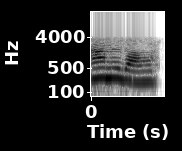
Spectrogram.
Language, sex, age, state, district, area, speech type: Kashmiri, female, 18-30, Jammu and Kashmir, Baramulla, rural, conversation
